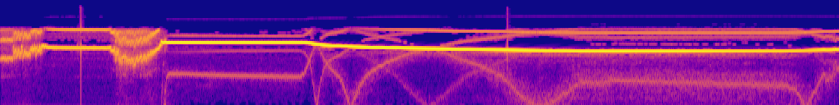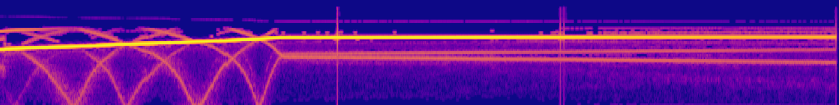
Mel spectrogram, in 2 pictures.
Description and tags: circuit bending baby radio fm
